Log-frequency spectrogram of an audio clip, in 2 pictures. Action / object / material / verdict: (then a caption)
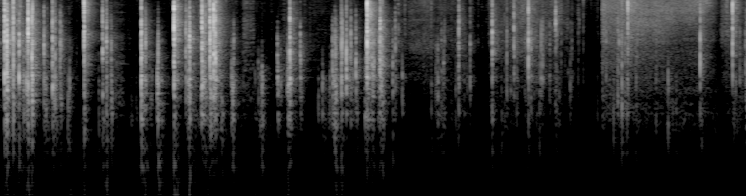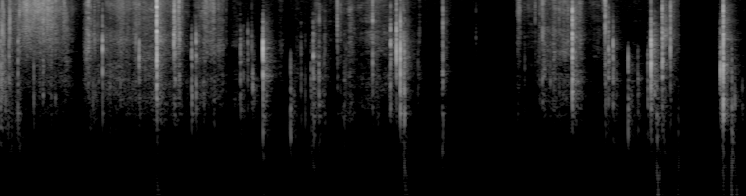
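scrape / glossy paper catalog / paper / none. Pages of a warped, glossy paper toy catalog are turned while fingertips and nails rub across them. Dense, bright crinkling and crunching bursts come close together, with a steadier rustling stretch in the middle and almost no low end. The sound fades to near silence before a final crinkle at the end.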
